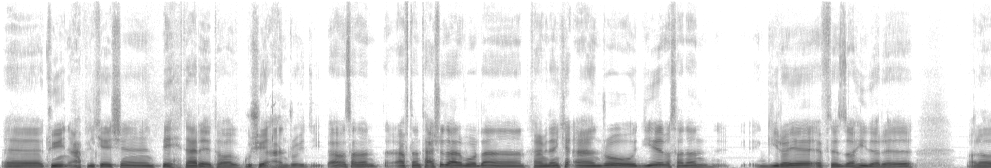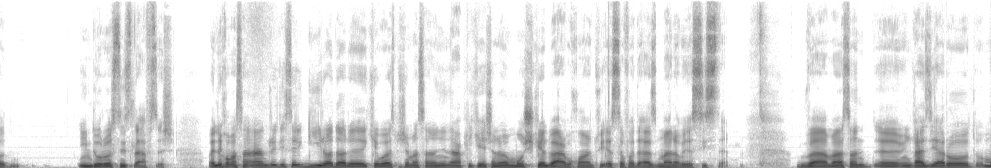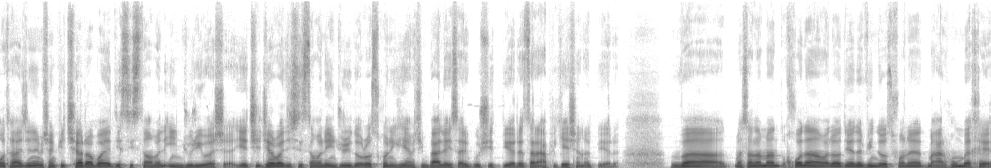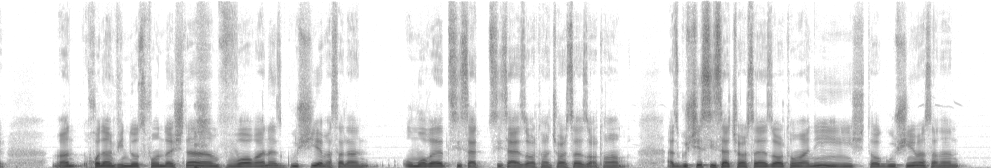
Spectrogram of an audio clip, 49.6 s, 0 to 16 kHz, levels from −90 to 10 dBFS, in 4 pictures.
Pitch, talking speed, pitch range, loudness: 115 Hz, 145 wpm, 100-130 Hz, -24 LUFS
